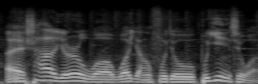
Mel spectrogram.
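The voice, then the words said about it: Put-on Northeastern Chinese accent. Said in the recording (Chinese): “这东北口音”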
